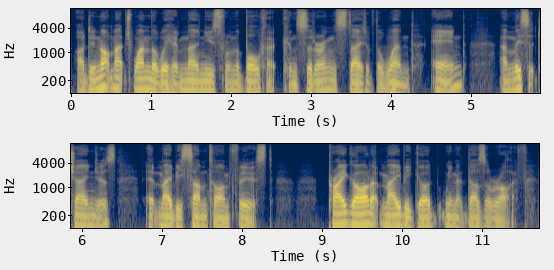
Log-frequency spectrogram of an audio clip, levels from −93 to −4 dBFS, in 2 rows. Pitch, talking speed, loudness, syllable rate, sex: 100 Hz, 195 wpm, -20 LUFS, 4.9 syllables/s, male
